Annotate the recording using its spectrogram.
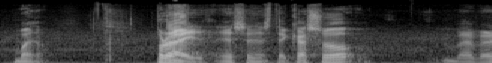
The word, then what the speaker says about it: Pride: Os dejamos, en todo caso, esa recomendación de la peli Proud para... – Pride. – Proud. ¿Cómo se pronuncia eso? – Pride, perdón, sí, eso. Joder. Proud es otra cosa, sí.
